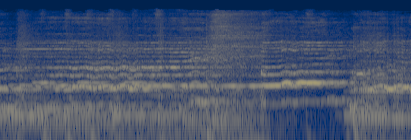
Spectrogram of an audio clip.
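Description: Woman singing a long held note with vibrato into a microphone over accompanying music. The low accompaniment drops away for about a second around three seconds in while the voice carries on, gliding up.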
